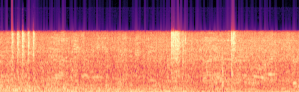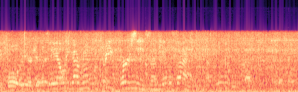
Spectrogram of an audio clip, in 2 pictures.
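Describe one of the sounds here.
Men and women chatter and call out close by.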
